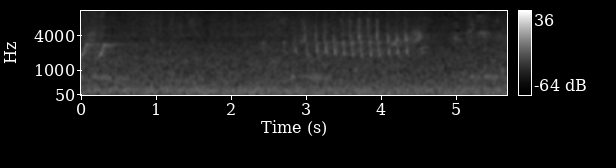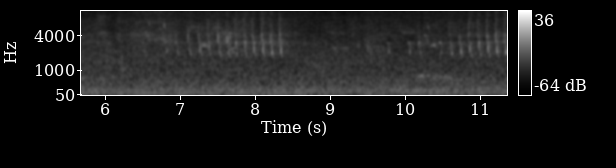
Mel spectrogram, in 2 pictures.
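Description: Rainforest ambience with a steady background hiss. A bird gives a short chirp at the start, then repeats a rapid trill three times, each about ten notes a second and lasting about a second and a half.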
